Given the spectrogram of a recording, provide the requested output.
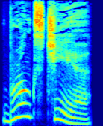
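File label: "bronx cheer", British English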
